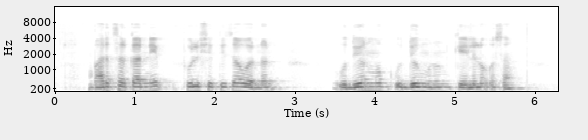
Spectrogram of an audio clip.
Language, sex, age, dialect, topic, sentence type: Marathi, male, 18-24, Southern Konkan, agriculture, statement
